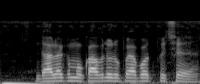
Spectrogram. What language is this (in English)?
Hindi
